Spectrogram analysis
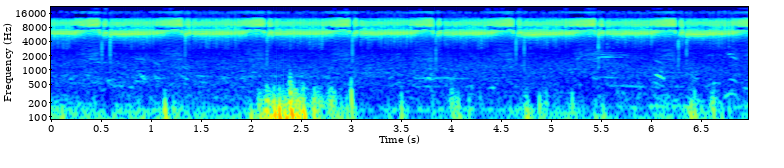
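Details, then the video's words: Steady shrill cicada drone, a dense high buzzing band that barely pauses, with small regular dips about once a second and some low knocking and handling noise below. "蝉鸣 Cicada"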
